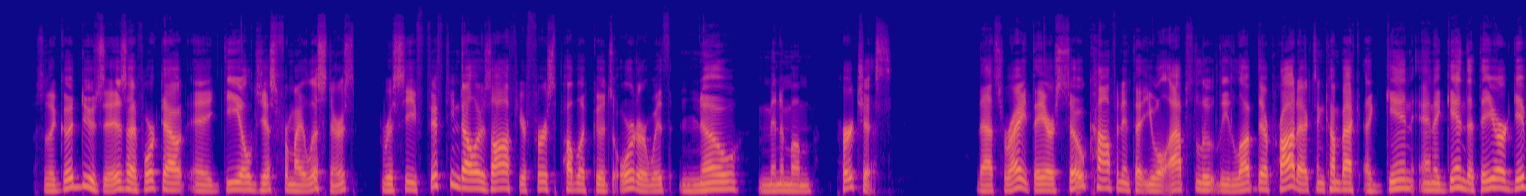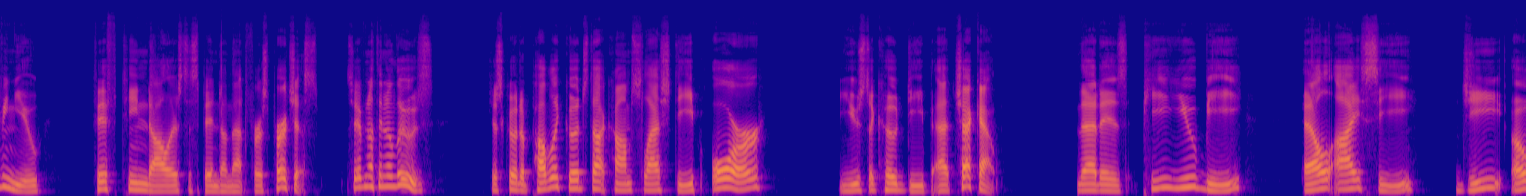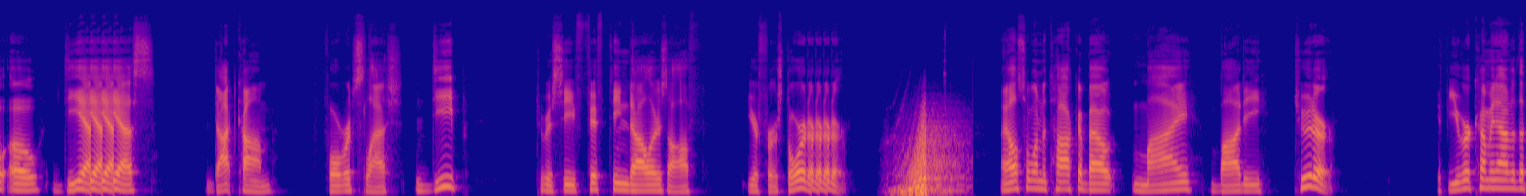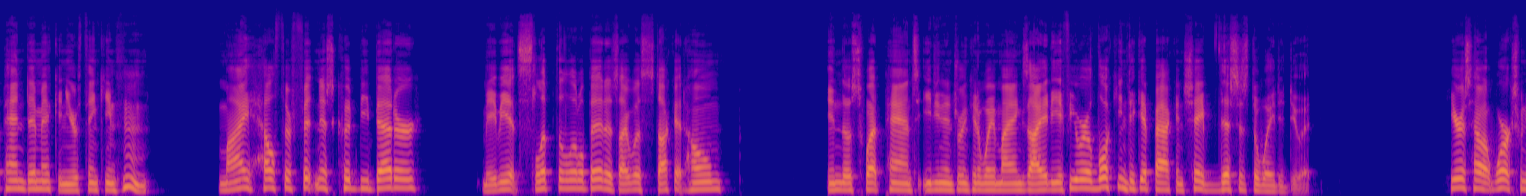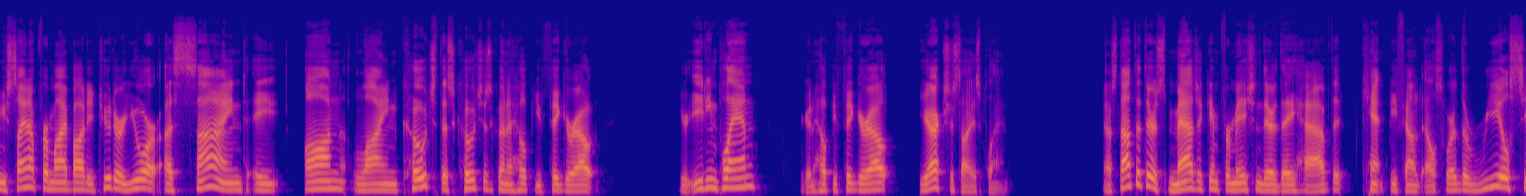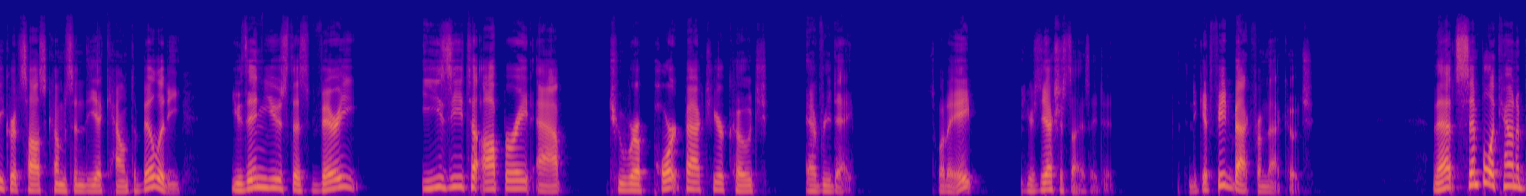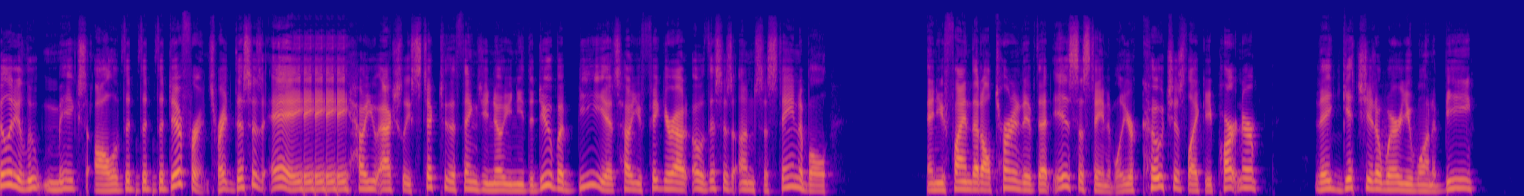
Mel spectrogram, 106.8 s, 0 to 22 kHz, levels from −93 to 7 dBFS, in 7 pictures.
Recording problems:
audio stuttering; 4 times, first at 31 s

